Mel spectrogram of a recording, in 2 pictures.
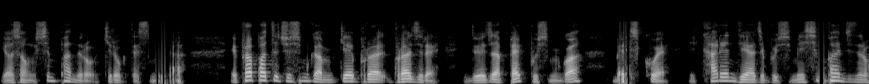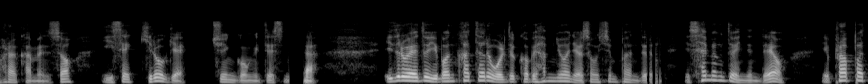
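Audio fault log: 1.56 to 15.38 s, packet loss on an ADPCM call: five dropouts, at 1.56 to 1.84 s, 6.18 to 6.35 s, 8.19 to 8.29 s, 11.58 to 11.82 s and 15.16 to 15.38 s. Each gap falls to hard-edged silence, 50 to 150 ms in total. The first, second and last are broken into short holes of up to 30 or 40 ms. When the sound returns, the decoder's predictor and step size no longer match the sender's. So the speech comes back slightly distorted before settling. The wideband G.722 sound between dropouts stays clear.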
